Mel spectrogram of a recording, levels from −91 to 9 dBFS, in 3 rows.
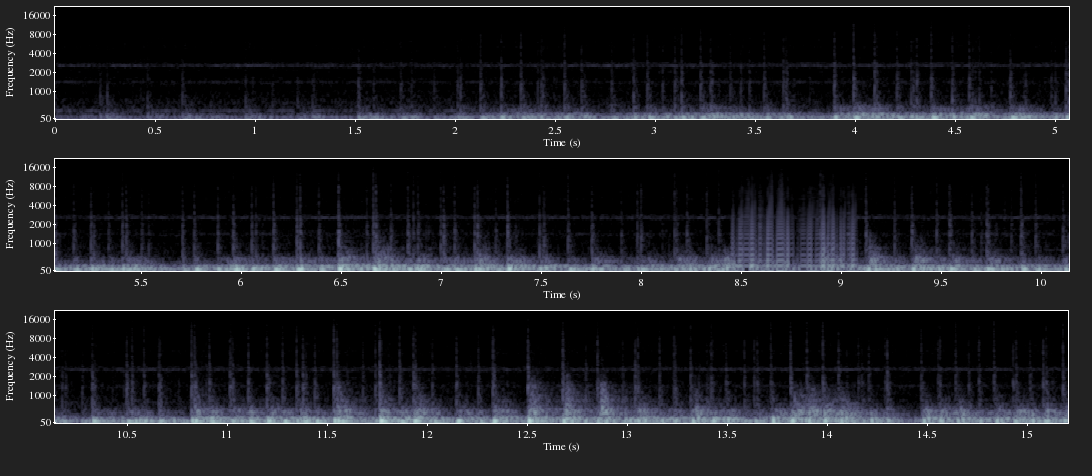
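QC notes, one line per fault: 8.45–9.08 s, robotic sound from repeated short buffers: the audio collapses into a rigid metallic buzz fixed at 200 Hz, a 5 ms chunk repeating while about half the real audio is skipped, likely from starved delivery.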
